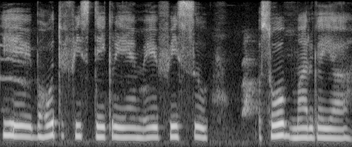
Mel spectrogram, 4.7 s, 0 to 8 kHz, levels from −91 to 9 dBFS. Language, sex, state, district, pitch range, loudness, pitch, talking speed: Hindi, female, Punjab, Kapurthala, 195-225 Hz, -15 LUFS, 210 Hz, 140 wpm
